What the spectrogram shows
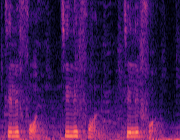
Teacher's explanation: Eu sei que a sílaba tônica é fon, a última sílaba, fon.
